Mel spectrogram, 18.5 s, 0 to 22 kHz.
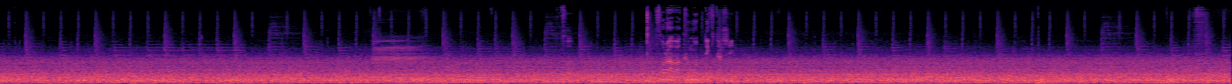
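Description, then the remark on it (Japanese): Steady, loud low-frequency road rumble from inside a car moving on an expressway with heavy traffic in both the normal and passing lanes, recorded on 14 August 2014 around 10:30. It is continuous throughout, with a man speaking over the droning engine and tire noise. “なんか普通車線も追い越し車線も車が多い。”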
